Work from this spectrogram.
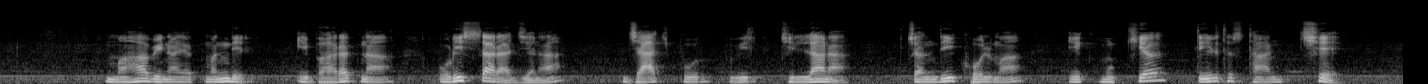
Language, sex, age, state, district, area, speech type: Gujarati, male, 45-60, Gujarat, Surat, rural, read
